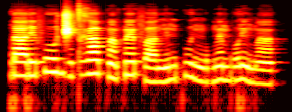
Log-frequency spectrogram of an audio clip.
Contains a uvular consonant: no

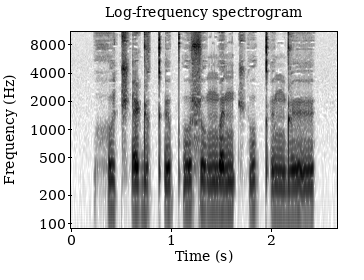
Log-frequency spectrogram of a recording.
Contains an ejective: yes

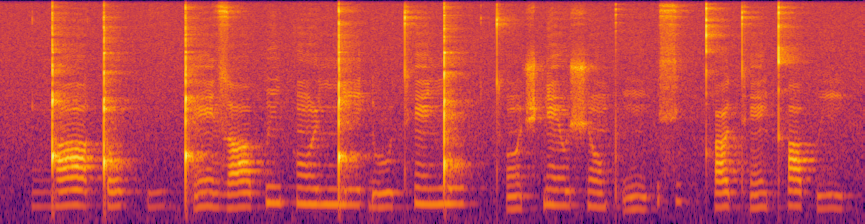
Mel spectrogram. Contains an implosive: yes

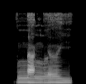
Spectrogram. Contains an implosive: no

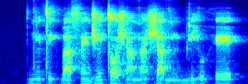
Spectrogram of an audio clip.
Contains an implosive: no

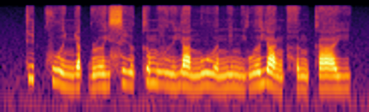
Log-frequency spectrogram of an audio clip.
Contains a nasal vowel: no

